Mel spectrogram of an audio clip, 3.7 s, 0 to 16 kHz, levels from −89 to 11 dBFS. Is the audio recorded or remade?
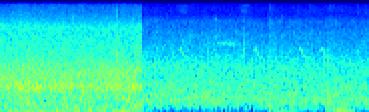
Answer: recorded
